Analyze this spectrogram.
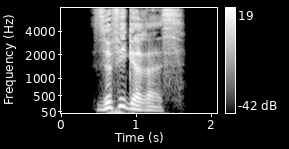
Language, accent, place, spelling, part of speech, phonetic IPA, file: German, Germany, Berlin, süffigeres, adjective, [ˈzʏfɪɡəʁəs], De-süffigeres.ogg
- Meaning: strong/mixed nominative/accusative neuter singular comparative degree of süffig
